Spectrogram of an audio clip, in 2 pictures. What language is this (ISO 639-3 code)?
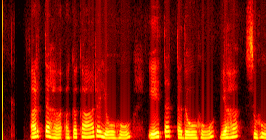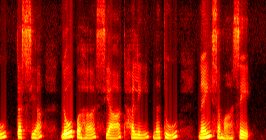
san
